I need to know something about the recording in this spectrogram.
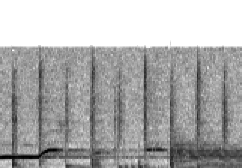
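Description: Whistling over light background music of a plucked guitar-like instrument: one held note that slides up to a higher note about a third of a second in and is held for about a second.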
